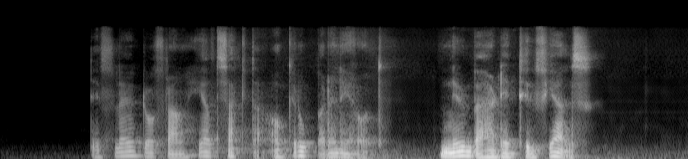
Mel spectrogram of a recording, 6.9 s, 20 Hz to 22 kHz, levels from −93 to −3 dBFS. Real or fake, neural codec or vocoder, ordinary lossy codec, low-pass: fake; codec, 24 kHz, 1.2 kbps, DualCodec; MP3, 96 kbps; 10.8 kHz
